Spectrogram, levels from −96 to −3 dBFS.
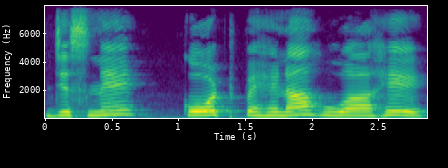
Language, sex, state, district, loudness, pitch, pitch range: Hindi, female, Madhya Pradesh, Bhopal, -14 LUFS, 265 Hz, 245-280 Hz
